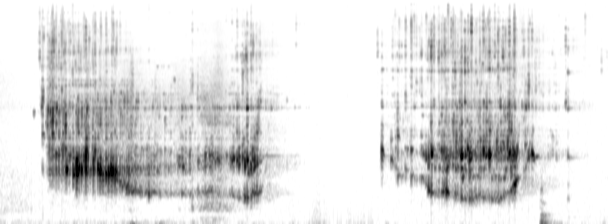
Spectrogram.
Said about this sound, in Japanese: さっき見つけたお酒と、あとグラスもどこかにあるかな。あったあった。お待たせ。はい、注ぐね。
